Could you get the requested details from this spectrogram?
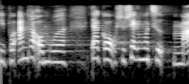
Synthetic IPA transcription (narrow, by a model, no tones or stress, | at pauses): ipʰɒ̽ʔɑ̈nd̥ʁɐʔɒ̽mʁɔːð̞ˠɐd̥ɑ̈ɡ̥ɒ̰ːso̝ɕɛ̰ːlmo̥ɑ̈t͡sʰið̰ˠmɑ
